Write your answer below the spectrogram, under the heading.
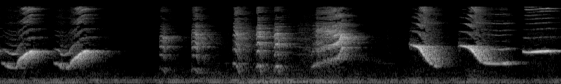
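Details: Captive-bird tutoring recording of a masked laughingthrush: two rising whistled slurs, a cluster of harsh scratchy notes, then loud falling squeals and a level whistle; faint constant hum.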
